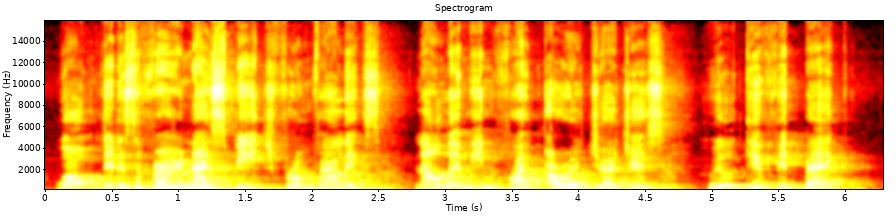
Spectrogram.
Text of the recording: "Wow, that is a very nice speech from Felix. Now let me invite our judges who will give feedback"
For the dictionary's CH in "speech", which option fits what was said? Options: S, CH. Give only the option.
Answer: CH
